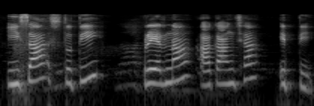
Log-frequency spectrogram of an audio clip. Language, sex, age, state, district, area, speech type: Maithili, female, 18-30, Bihar, Saharsa, rural, spontaneous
